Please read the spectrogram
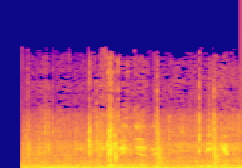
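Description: After a moment of dead silence at the start, the steady low rumble of a van driving, heard from inside its cabin, with a person's voice briefly in the background partway through.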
